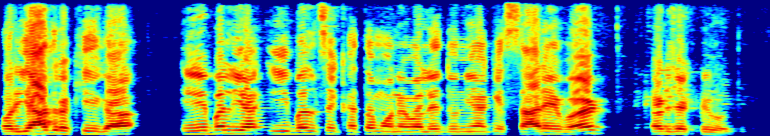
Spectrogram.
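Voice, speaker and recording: Male vocab teacher, smooth resonant voice, quizzes and ribs a class. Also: fairly high pitch, little pitch movement, normal speed. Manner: drills words by spelling them out and quizzing students; teasing, scolding banter with students. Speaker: English teacher.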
